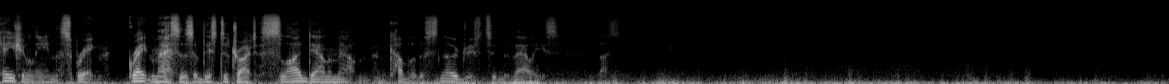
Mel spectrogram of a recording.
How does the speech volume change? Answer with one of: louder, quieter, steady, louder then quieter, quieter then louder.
quieter.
